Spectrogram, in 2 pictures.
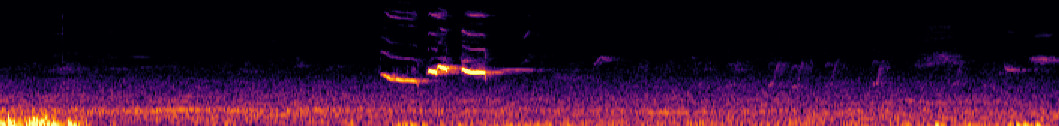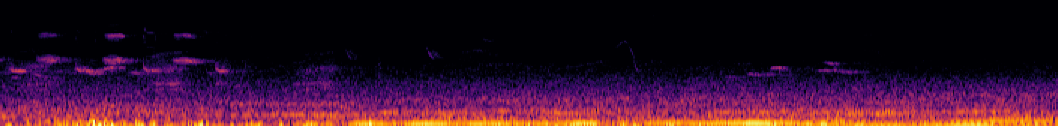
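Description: Birds calling from a tree: one loud, sharp call of a few quick notes about two and a half seconds in, then a scattering of softer short chirps a few seconds later. A thump at the start and a low steady hum in the second half sit underneath.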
